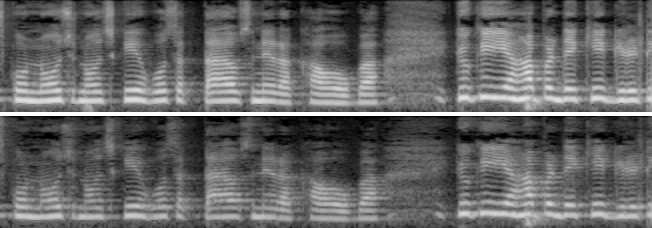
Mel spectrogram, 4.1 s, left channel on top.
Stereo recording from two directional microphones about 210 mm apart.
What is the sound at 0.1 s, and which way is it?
A woman's voice, 35° left (ahead or behind).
